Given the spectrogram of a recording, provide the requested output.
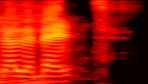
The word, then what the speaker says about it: Chalamet: Chalamet. – Chalamet. It's not Chalamet. – Whatever. Chalamet, Chalamet.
